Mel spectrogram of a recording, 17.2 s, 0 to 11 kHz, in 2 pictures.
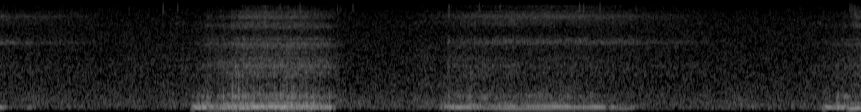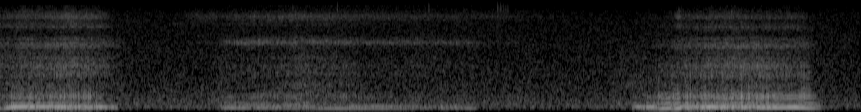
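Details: Sleeping dog snoring like an older man; low rattling snores with quieter in-between breaths in a slow rhythm, about 9 breaths a minute, in a quiet room: snoring.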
